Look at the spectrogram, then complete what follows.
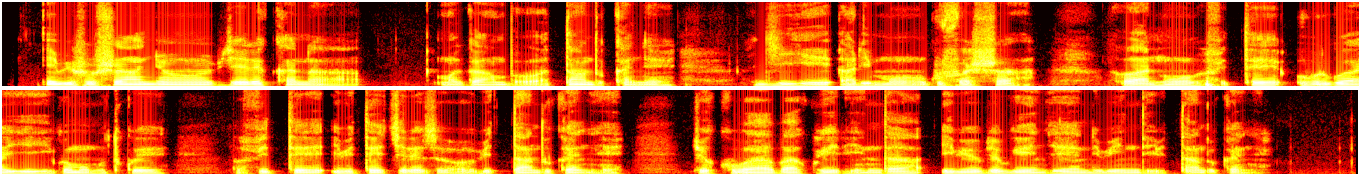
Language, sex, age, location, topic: Kinyarwanda, male, 18-24, Kigali, health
